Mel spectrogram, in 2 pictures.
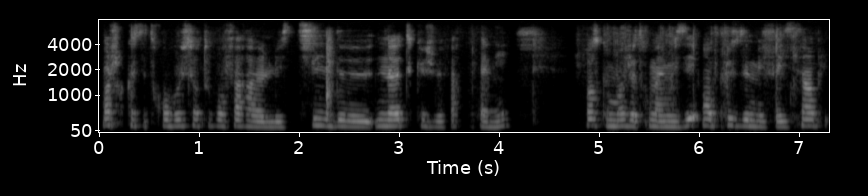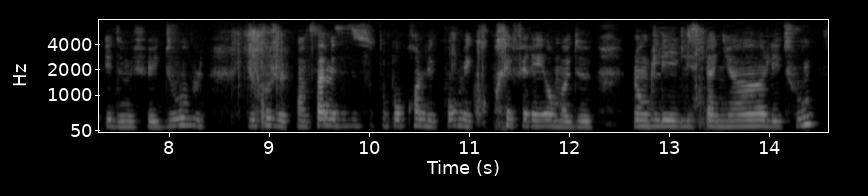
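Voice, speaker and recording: Slightly congested from a cold, a French-accented teen girl chats casually through her school supplies for a haul vlog, her low, stuffy voice flat and a little mellow, with plenty of fillers and side comments to her audience. A noticeable hiss sits under the dull, muffled sound.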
